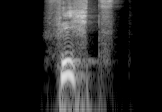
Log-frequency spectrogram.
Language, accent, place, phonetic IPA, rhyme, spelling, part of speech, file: German, Germany, Berlin, [fɪçt͡st], -ɪçt͡st, fichtst, verb, De-fichtst.ogg
- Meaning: second-person singular present of fechten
